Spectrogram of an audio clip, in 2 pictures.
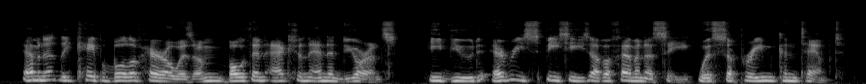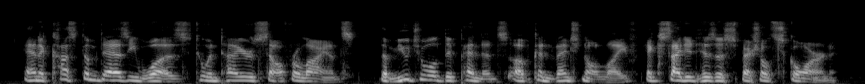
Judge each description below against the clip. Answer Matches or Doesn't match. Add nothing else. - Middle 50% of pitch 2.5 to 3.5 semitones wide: Matches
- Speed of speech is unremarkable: Doesn't match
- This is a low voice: Doesn't match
